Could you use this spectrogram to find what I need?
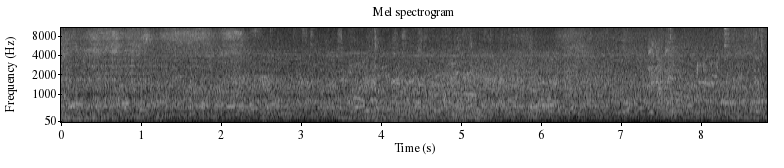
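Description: A V12 supercar engine rumbles at low revs as the car rolls slowly past.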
